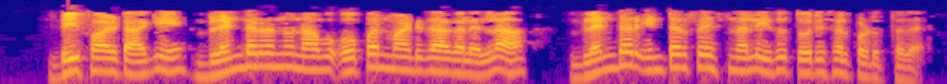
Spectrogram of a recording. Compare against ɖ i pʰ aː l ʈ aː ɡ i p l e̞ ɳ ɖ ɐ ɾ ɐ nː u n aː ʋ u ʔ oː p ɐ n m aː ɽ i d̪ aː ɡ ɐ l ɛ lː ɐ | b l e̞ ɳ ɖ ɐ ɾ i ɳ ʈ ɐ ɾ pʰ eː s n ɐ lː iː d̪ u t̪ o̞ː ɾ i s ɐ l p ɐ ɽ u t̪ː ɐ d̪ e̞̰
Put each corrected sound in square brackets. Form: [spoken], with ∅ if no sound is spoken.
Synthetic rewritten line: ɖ i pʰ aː l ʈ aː ɡ i [b] l e̞ ɳ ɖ ɐ ɾ ɐ nː u n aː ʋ u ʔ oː p ɐ n m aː ɽ i d̪ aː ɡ ɐ l ɛ lː ɐ | b l e̞ ɳ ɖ ɐ ɾ i ɳ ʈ ɐ ɾ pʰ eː s n ɐ lː iː d̪ u t̪ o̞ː ɾ i s ɐ l p ɐ ɽ u t̪ː ɐ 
